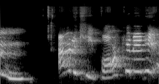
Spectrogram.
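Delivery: put-on calm, completely unfazed, high sing-song musing. Retelling a scene where Wanda walks into a strange basement: unbothered Wanda impression. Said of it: "she doesn't change her facial expression".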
